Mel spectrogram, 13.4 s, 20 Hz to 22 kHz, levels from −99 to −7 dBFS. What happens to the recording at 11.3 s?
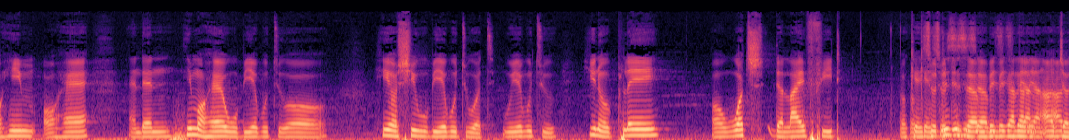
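At 11.3 s the sound is inside a doubled audio track that begins abruptly at 10.99 s and runs to the end of the clip. A second full-band copy trails the original by around a tenth of a second at roughly the same level, giving a hard, slapback-like echo with no decay or room colour. The likely cause is the same signal being captured again through a slower path and mixed back in.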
